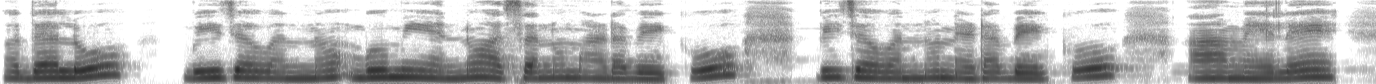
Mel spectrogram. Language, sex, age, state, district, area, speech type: Kannada, female, 45-60, Karnataka, Bangalore Rural, rural, spontaneous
